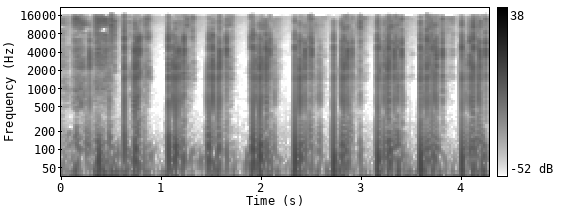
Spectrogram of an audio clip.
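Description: Long nails quickly tap and scratch the lid and edge of a small, round, hollow pink plastic cushion foundation compact, held upright and then laid flat. Dense, rapid clicky taps and crackling scratches repeat without pause, each tap short and dry with a low thump beneath a bright, sharp edge.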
